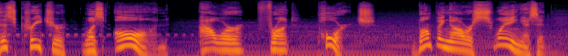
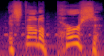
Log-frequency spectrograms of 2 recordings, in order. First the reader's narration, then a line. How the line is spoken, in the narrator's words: Jamie yelled back at us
